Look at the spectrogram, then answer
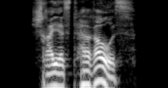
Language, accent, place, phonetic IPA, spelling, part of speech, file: German, Germany, Berlin, [ˌʃʁaɪ̯əst hɛˈʁaʊ̯s], schreiest heraus, verb, De-schreiest heraus.ogg
- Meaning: second-person singular subjunctive I of herausschreien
